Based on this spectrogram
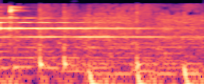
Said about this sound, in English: Now go back to the corner and come out fighting at the bell.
